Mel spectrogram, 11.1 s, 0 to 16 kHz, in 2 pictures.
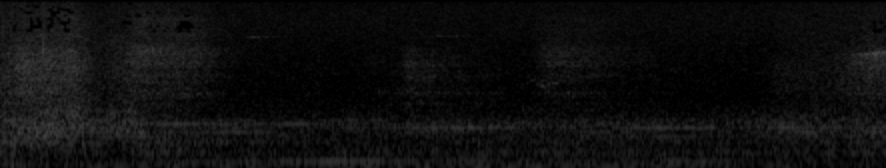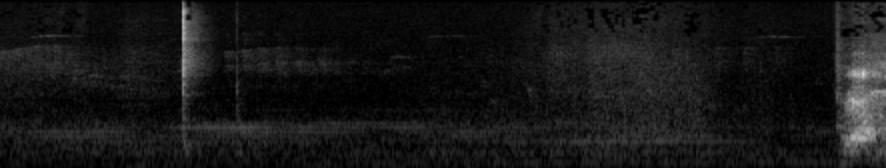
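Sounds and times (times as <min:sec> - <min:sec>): sharp metallic click: 0:06.6 - 0:07.1.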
